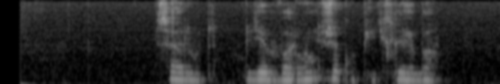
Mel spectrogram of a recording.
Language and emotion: Russian, sad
